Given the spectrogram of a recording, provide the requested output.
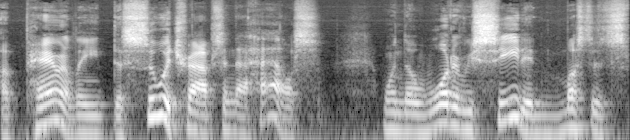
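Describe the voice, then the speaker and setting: Speaking at a moderate pace in a New York accent, the voice moves through very wide pitch swings. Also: man. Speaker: bartender. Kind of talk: casual interview chat.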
